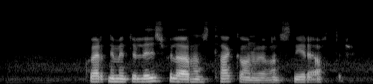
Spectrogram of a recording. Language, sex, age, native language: Icelandic, male, 30-39, Icelandic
